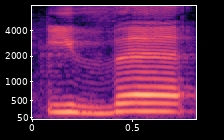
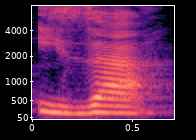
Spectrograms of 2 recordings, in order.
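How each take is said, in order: First: The consonant is a 'th' as in 'this'. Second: The consonant is a 'z' sound. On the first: The speaker calls it right. "that ذال close to dal" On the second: The speaker calls it wrong. "not the one close to raw, za"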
